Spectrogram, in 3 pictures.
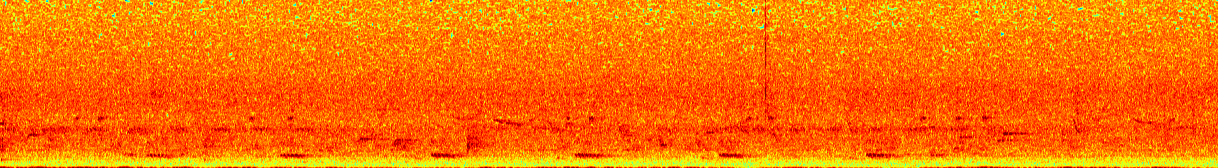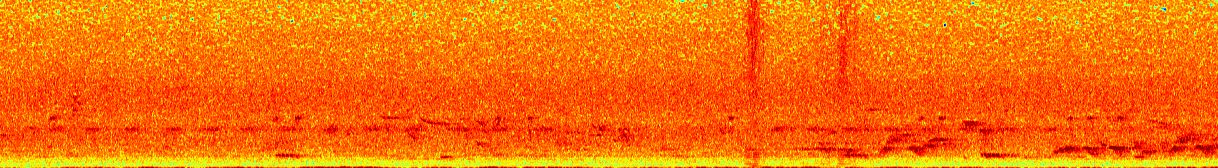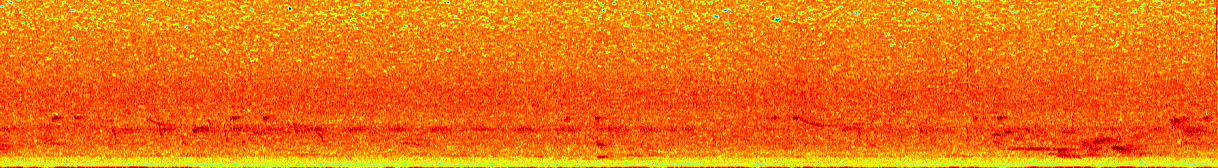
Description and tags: Forest Sounds Stereo
Short audio of forest sounds recorded from Nilgiri forests in the Western Ghats in India. Birds and general ambience. A fly buzzes close to the mic once.
ambiance, ambience, ambient, bird, birds, birdsong, field-recording, forest, india, morning, nature, nilgiris, spring, western-ghats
